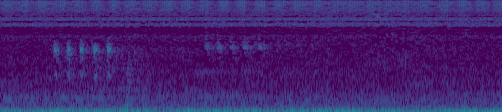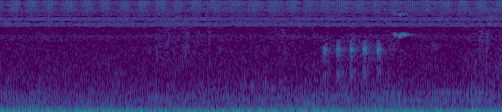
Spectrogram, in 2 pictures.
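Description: Three short, rapid pulsed trills from a calling animal in the swamp vegetation, each under a second long, over a steady low rumble.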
